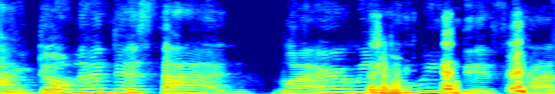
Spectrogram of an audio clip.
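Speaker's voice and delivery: flat one-note acting voice. Mocking a TV character's dull acting: imitating Tomas's one-note delivery. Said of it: "You one-note fool".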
